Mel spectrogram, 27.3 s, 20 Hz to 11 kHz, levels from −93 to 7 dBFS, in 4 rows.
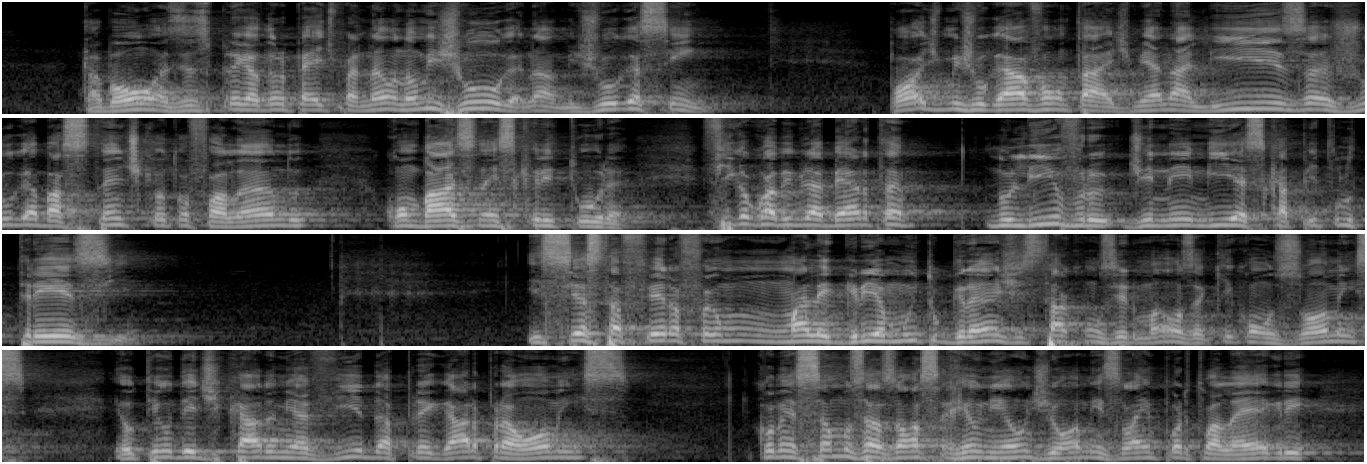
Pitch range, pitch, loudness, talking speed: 155-175 Hz, 165 Hz, -27 LUFS, 175 wpm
